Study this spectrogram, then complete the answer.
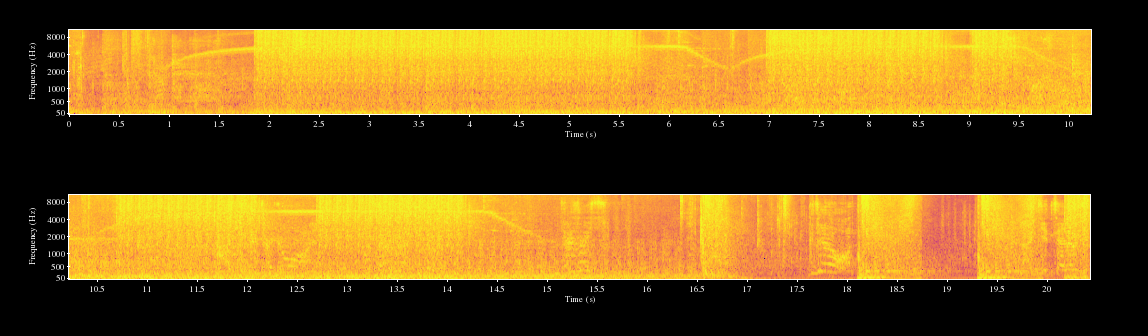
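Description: Gunfire in the video game Singularity: dense, sustained bursts of shots and booms roar almost continuously for about fifteen seconds, then thin out into scattered, quieter blasts.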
